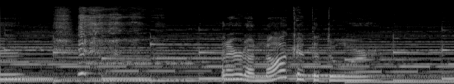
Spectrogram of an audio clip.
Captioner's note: laughs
